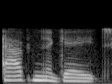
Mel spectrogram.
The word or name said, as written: abnegate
